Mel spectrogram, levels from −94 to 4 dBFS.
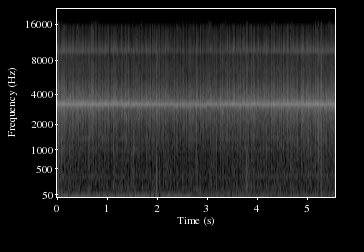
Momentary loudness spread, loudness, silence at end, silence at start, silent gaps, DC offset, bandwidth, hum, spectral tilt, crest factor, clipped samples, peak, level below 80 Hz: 3 LU; -44 LUFS; 0 s; 0 s; none; under 0.1%; 17 kHz; none; 2 dB/octave; 24 dB; under 0.1%; -22 dBFS; -78 dBFS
